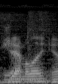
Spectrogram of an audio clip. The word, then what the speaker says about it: Chalamet: and Timothy Chalamet. Did I say that right? Chalamet? – Chalamet, yeah.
